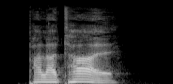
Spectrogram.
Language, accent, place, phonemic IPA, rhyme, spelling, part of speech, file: German, Germany, Berlin, /palaˈtaːl/, -aːl, palatal, adjective, De-palatal.ogg
- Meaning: palatal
